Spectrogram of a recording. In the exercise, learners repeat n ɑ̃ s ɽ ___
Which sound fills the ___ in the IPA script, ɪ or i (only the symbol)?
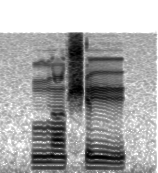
ɪ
